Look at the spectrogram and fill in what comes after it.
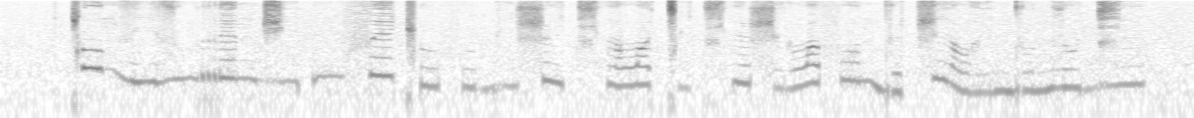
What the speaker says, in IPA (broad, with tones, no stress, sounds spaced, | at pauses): ǀ o˦ n z i˨ z ṳ˧ r ɛ˧ n d͡ʒ i̤˧ ʔ ṳ˦ f ɛ˦ ǁ u˨ f u˨ b i̤˧ ʂ ɨ˦˨ t͡ɕʰ ɨ˧ lˠ ə˦˨ ǀ i̤˧ t͡ɕʰ ɨ˦ ʂ i̤˧ lˠ ə˦ f o˦ n d ɨ˨ ʈ͡ʂ i˦˨ lˠ i̤˨ n d u˧ n z u˦ d͡ʑ ɨ˦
